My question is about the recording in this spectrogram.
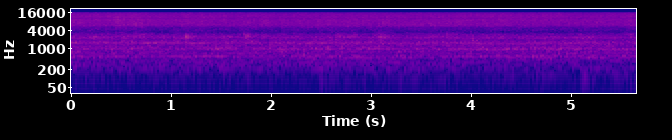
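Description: Shower water running steadily, a continuous even hiss as a large dog is rinsed in a shower stall.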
